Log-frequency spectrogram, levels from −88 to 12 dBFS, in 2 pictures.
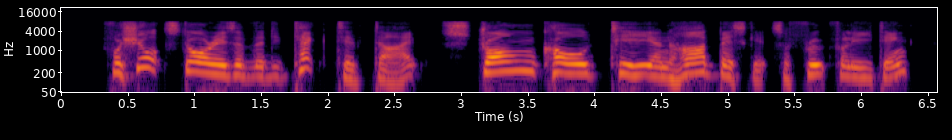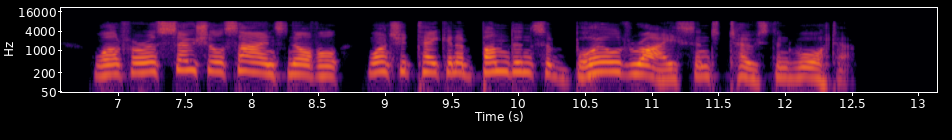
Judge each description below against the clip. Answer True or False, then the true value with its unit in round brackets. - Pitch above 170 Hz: True (185 Hz)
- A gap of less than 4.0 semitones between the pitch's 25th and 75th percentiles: False (5.2 semitones)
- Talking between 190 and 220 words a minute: False (155 wpm)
